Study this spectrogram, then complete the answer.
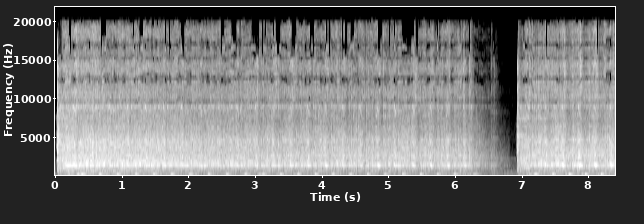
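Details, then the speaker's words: Polaris Trail Boss 325 four-stroke ATV, probably 2004, parked 12 years, after setting mixture screw about two turns out: single-cylinder idles steadily at about four pulses a second, even beat, one brief dropout before settling; normal idle. "Hey, it's sitting there idling. You must have done a good job. What's happening? It's finally running."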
